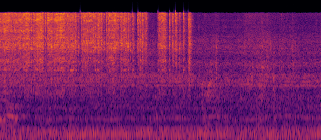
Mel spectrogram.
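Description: Fishing boat's motor running steadily at trolling speed, a continuous low rumble. A hiss rides over it for the first two and a half seconds, then fades out.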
